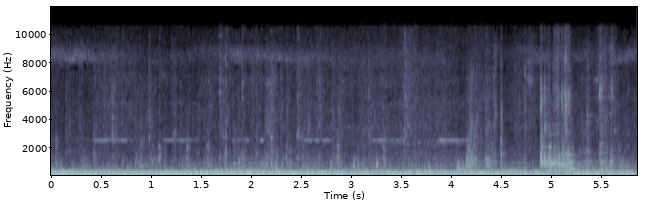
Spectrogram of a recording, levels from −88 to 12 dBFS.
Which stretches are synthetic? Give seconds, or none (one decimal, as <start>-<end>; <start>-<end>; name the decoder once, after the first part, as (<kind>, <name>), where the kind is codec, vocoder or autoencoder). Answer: 1.6-3.2 (vocoder, BigVGAN v2); 4.6-5.3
